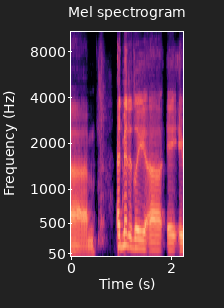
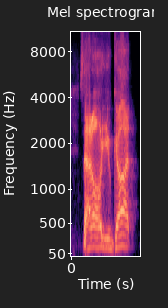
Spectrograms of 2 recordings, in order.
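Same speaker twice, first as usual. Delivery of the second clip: high, mocking snarl through bared teeth; 5 semitones higher than usual. Narrating a fight, voicing Red Reggie as he is blasted against the wall, snarling. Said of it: "he just snarls at you and it says".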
